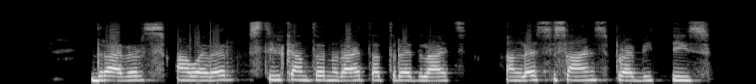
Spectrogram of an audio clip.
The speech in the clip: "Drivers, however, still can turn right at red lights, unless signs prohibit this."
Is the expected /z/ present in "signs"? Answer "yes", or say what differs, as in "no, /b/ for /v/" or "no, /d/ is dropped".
no, /s/ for /z/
